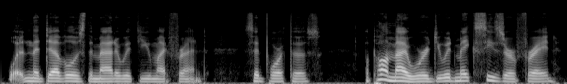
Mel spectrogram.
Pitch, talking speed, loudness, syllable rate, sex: 140 Hz, 220 wpm, -19 LUFS, 5.7 syllables/s, male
